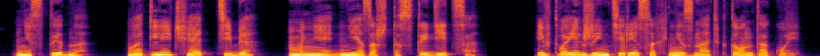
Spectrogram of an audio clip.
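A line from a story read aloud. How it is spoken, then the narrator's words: Plain. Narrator (Russian): ответила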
